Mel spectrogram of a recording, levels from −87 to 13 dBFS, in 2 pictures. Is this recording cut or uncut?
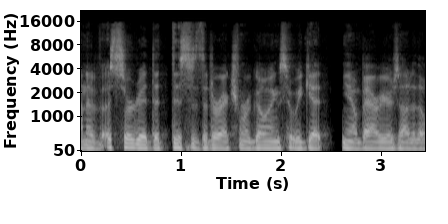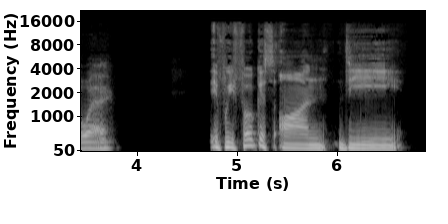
uncut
